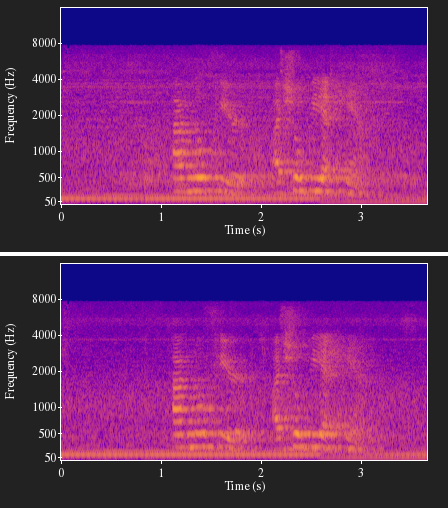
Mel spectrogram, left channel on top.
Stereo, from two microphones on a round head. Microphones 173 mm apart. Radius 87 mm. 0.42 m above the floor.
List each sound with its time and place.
1.1 s a woman speaking: 35° right (ahead or behind), 1.1 m; by 3.1 s 25° left (ahead or behind), 0.8 m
